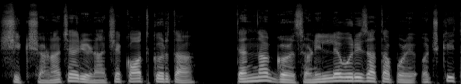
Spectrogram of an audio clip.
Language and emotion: Goan Konkani, sad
